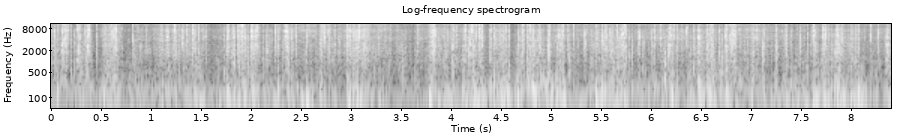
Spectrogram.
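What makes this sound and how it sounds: A thin peach paper sheet, held flat above the microphone, is crinkled and flexed with the fingertips, making a dense, continuous crackle. The crinkling spreads from a heavy low rumble up into bright, airy rustling at a fairly steady level throughout.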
